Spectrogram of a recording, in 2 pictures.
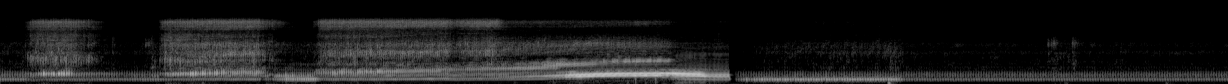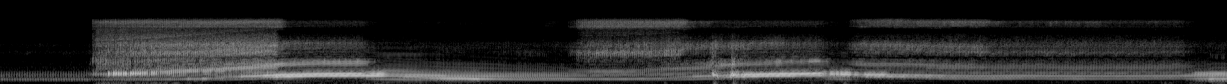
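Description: A motorbike engine revs up and down, rising and falling in pitch.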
